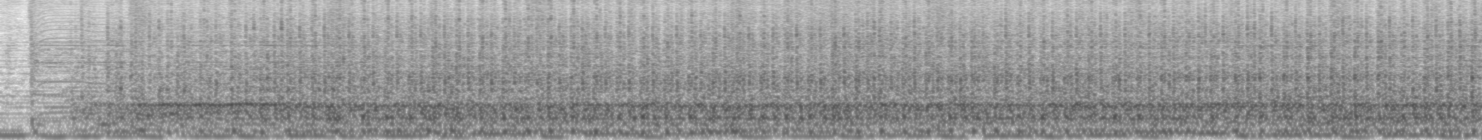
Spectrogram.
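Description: A sewing machine stitches edging along a dupatta with a steady, fast mechanical whir and a rapid needle clatter, close and continuous after a brief start-up.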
